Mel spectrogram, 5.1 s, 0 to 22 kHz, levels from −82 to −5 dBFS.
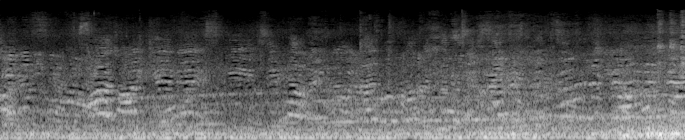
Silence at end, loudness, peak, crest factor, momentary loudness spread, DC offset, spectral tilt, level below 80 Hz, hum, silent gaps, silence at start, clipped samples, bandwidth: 0 s; -23 LUFS; -4 dBFS; 18 dB; 7 LU; under 0.1%; -6.5 dB/octave; -30 dBFS; none; none; 0 s; under 0.1%; 15.5 kHz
